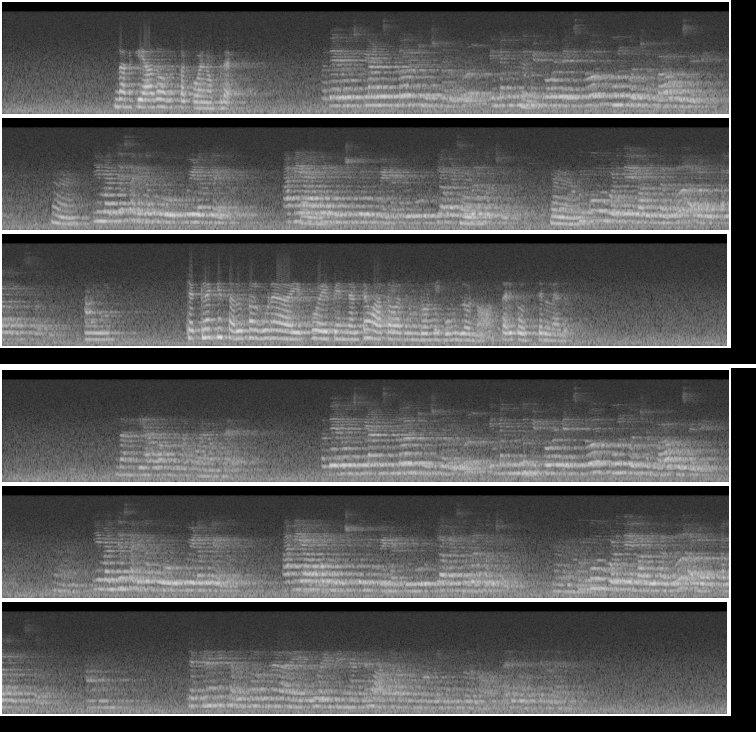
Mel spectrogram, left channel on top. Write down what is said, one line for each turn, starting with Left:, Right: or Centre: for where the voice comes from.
Right: ్రా
Left: దానికి <unintelligible> ఒకటి తక్కువయినప్పుడే
Right: అదే రోస్ ప్లాంట్స్ కూడా చూస్తున్నాను ఇంతకు ముందు
Left: ఉమ్.
Right: బిఫోర్ డేస్ అ పూల్ కొంచం బాబూసేవే
Left: ఉమ్,
Right: ఈ మధ్య సరిగ్గా పూ పూయడం లేదు అవి
Left: ఉమ్.
Right: ఆకులు ముడుచుకొని పోయినట్టు, ఫ్లవర్స్
Left: హ్మ్
Right: కూడా కొంచెం,
Left: హ్మ్
Right: పురుకు కొడతే ఎలా ఉంటదో అలా అలా కనిపిస్
Left: మ్ చెట్లాకి సరఫరా కూడా ఎక్కువ అయిపోయిందంటే వాతావరణంలోనూ భూమిలోనూ సరిగ్గా వచ్చలేదు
